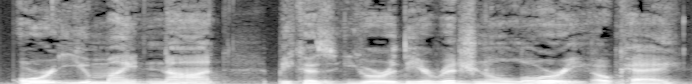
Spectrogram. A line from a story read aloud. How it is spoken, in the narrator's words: almost shouts it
